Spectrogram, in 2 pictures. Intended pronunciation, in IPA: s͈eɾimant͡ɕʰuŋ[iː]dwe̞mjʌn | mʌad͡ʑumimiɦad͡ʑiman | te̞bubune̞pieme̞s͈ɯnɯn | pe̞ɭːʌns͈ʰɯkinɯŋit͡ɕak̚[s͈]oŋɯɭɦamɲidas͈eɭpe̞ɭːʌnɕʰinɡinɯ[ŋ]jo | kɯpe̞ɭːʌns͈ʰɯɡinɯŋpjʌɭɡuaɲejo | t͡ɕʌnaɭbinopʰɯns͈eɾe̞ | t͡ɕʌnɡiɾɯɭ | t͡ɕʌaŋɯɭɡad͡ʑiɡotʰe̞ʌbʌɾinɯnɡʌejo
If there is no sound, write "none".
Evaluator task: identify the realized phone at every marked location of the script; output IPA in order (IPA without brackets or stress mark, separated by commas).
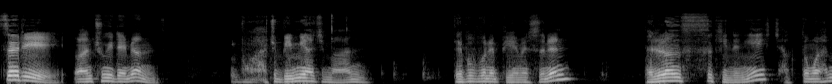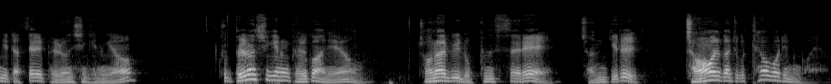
i, t͈, ŋ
